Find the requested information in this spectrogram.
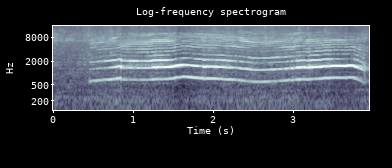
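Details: Long wailing meow from a village cat (kucing kampung) at night, a sustained harmonic cry of over three seconds that wavers gently up and down before dropping at the end.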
